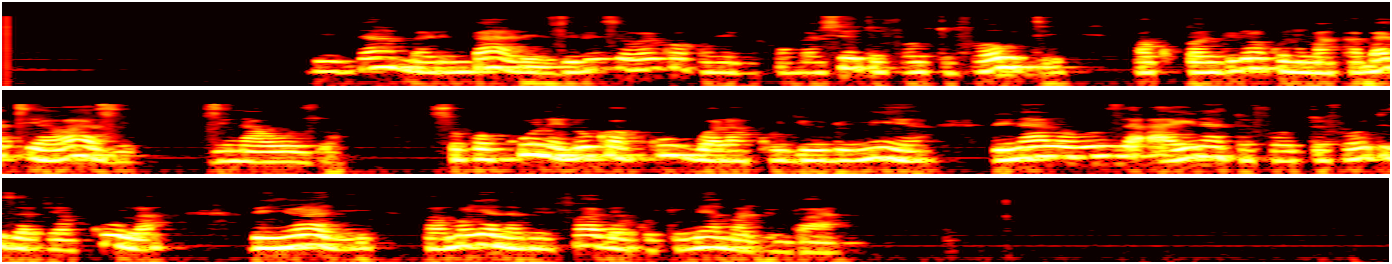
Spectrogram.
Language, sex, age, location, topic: Swahili, female, 25-35, Dar es Salaam, finance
